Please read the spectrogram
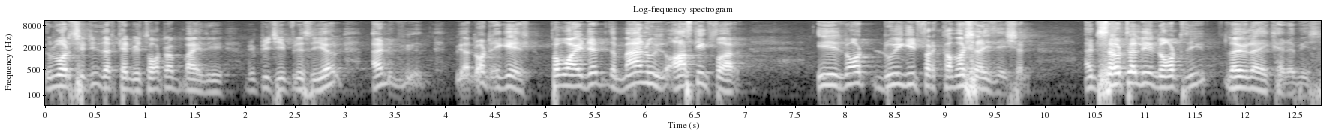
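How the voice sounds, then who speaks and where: A man with vocal fry talks at a fairly quick pace, his intonation lively and his loudness swinging widely. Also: fairly high pitch for a man. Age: 80s+. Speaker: politician and chief guest speaker. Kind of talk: ceremonial speech. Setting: stage with audience. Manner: halting.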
